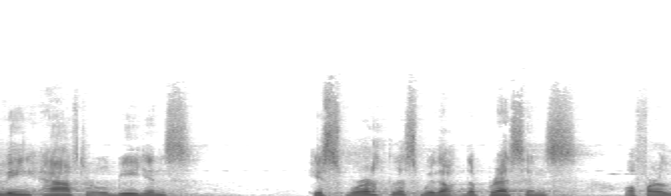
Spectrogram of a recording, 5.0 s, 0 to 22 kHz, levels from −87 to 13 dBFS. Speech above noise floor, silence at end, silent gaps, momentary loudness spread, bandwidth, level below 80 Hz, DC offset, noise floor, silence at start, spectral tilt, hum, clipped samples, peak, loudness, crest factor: 49 dB; 0 s; none; 9 LU; 12.5 kHz; -58 dBFS; under 0.1%; -75 dBFS; 0 s; -5.5 dB/octave; none; under 0.1%; -6 dBFS; -27 LUFS; 20 dB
